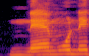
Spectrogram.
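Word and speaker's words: mnemonic: और assembly language में name ने कोड उसे किया जाते हैं नमूने कोड मां एम साइलेंट होता है नमूने कोड उसे किया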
